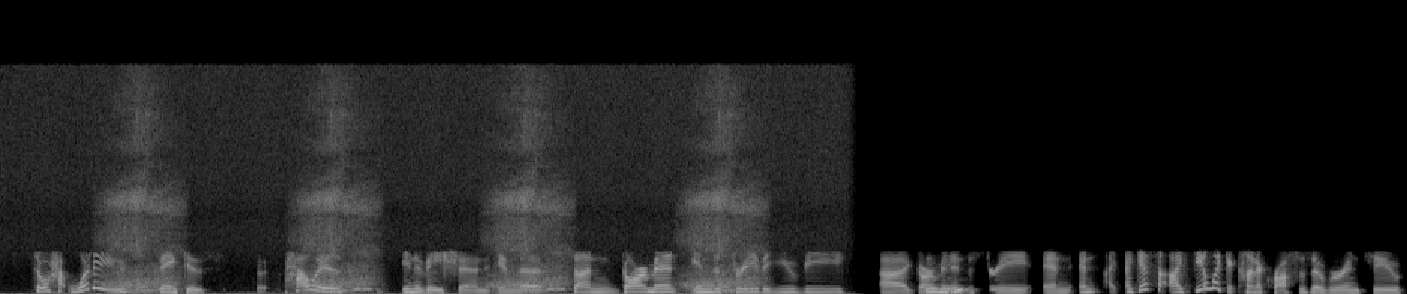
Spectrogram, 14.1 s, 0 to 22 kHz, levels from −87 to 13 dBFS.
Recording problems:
high frequencies cut off; severe; nothing above 3 kHz
hiss; loud; until 8.5 s; 5 dB below the speech

